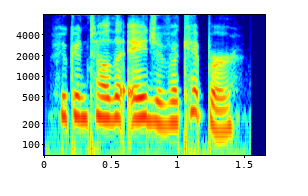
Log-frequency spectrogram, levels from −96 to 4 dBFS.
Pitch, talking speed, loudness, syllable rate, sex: 225 Hz, 290 wpm, -16 LUFS, 7.7 syllables/s, female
